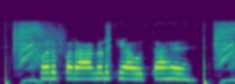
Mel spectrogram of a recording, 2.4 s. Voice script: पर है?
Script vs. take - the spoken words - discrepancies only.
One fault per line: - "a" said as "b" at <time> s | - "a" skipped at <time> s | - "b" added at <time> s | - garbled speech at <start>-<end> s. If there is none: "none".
- "परागण क्या होता" added at 0.6 s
